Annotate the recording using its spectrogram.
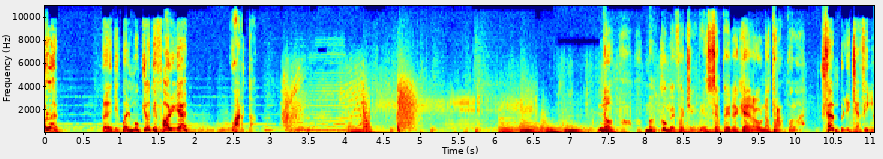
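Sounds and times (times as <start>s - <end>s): background music: 0.0s - 11.0s
whip-like swish: 4.2s - 5.0s.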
